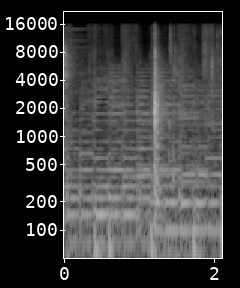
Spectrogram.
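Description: Quiet background music with steady held notes, and one short sharp tap about a second in.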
